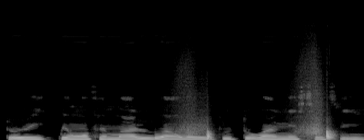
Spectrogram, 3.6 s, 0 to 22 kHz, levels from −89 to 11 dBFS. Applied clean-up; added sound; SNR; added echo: neural mask model RNNoise.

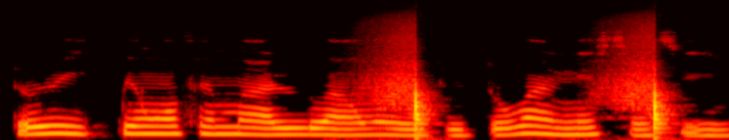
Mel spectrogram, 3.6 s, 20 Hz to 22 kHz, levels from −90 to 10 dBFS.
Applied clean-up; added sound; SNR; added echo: classical method Wiener filter.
